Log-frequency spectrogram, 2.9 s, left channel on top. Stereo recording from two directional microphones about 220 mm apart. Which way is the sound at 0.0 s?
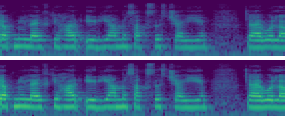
45° right (ahead or behind).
